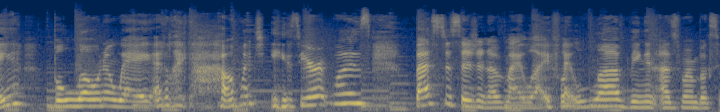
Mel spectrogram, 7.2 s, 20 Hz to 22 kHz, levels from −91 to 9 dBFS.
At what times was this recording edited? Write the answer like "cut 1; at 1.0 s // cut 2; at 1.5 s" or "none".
cut 1; at 5.7 s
